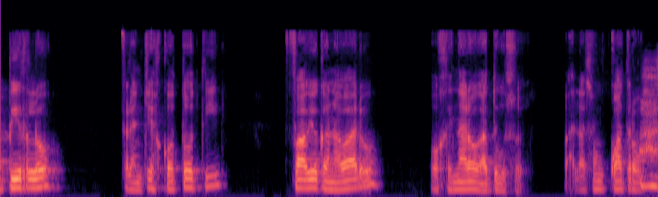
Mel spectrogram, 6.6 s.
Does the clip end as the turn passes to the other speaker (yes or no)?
yes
